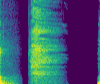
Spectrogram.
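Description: A man's audible breath into a close desk microphone, about half a second in and lasting under a second, unpitched and breathy, with dead silence before and after it.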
